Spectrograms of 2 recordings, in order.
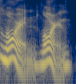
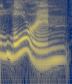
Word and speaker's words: Lauren: It's just like Lauren. Lorne. No, Lauren. It's two. Lauren is two syllables. Lorne is just one.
